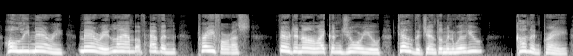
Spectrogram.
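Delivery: very high, loud frantic cries; hysterical screaming. A narrator's reading. Hysterical widow screaming prayers at the sergeant, frantic. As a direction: scream it out in a frenzy. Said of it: "She was screaming again".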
